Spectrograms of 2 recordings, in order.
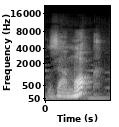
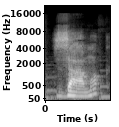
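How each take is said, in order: First: The stress is on the second syllable. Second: The stress is on the first syllable. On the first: It means a padlock. "Kalau tekanannya di mok" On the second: It means a castle. "kalau tekanannya di za"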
